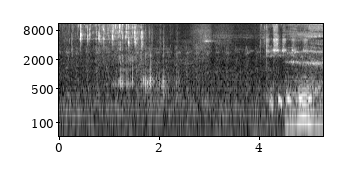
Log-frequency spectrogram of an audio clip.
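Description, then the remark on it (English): Utah Brewing Buffalo Soldier Black Rye IPA, 7.6% alcohol by volume, glugs and splashes steadily from a can into a glass, with the pitch rising near the end as the glass fills. “And the pour.”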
